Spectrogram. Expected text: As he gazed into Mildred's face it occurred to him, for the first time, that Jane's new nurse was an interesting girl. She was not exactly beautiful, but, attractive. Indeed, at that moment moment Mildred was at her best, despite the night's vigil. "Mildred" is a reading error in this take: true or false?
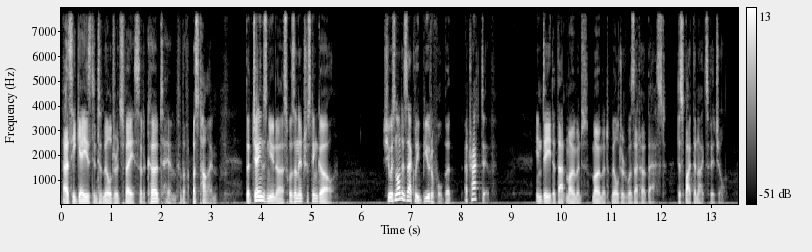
false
